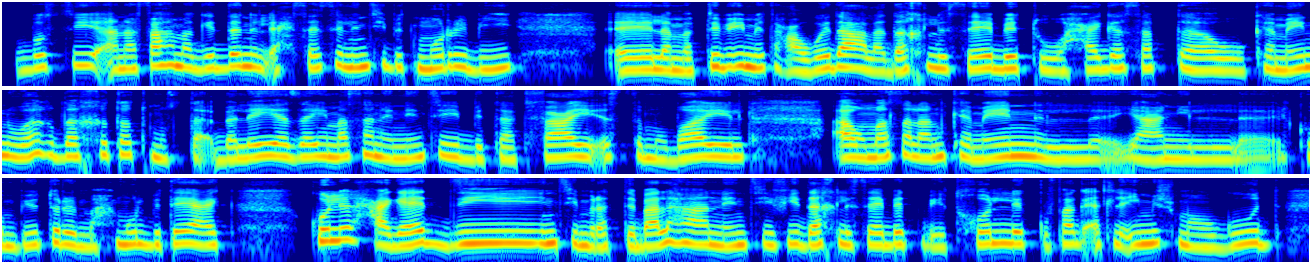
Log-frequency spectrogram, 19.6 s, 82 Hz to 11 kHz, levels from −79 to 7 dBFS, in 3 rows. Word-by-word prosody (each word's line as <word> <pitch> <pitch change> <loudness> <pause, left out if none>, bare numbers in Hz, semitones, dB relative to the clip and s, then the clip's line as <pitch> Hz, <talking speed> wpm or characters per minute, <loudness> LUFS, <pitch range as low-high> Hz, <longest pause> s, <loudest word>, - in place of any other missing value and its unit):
بُصّي 250 +5 -3
أنا 225 +1 0
فاهمة 270 +2 +3
جدًا 235 +3 +1
الإحساس 250 0 -2
اللي 250 -2 +2
أنتِ 265 +2 0
بتمُري 245 0 0
بيه 225 +2 -1 0.5
آآ 210 +2 +2
لمّا 210 -2 +1
بتبقي 260 +5 +2
متعوّدة 240 -1 +2
على 220 -6 +2
دَخل 230 +4 -1
ثابت 230 0 +1
وحاجة 215 +3 -3
ثابتة، 235 -3 -3
وكمان 210 +3 -1
واخدة 235 0 0
خِطط 255 0 -4
مستقبلية 210 +3 -1
زي 230 +1 0
مثلًا 230 +1 0
إن 205 -1 -2
أنتِ 230 +4 -3
بتدفعي 220 +1 0
قسط 225 +1 -8
موبايل، 225 +3 +1 0.5
أو 220 -1 +5
مثلًا 220 0 +1
كمان 230 0 +1
ال 195 -2 -3 0.2
يعني 195 0 -1
ال 195 0 -5
الكمبيوتر 220 - -4
المحمول 230 +3 -1
بتاعِك، 230 0 +1 0.4
كلّ 285 +1 +5
الحاجات 230 -5 +4
دي 250 +2 +3
أنتِ 250 0 +2
مِرتّبة 210 -1 +1
لها 250 -1 +3
إن 225 -1 +1
أنتِ 230 +2 -2
في 225 +2 -3
دَخل 230 +1 +1
ثابت 230 +1 -1
بيدخل 235 +4 -2
لِك 235 -2 0
وفجأة 235 +3 -2
تلاقيه 225 -2 -3
مش 245 0 0
موجود، 220 +3 -2
230 Hz, 170 wpm, -24 LUFS, 210-245 Hz, 0.5 s, أو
